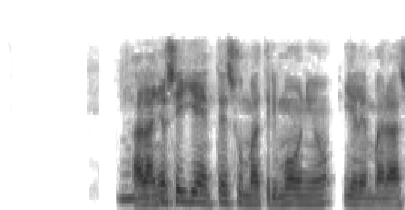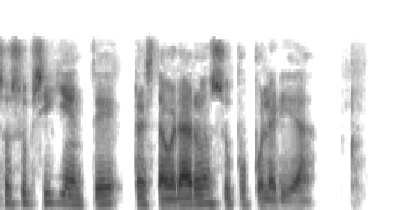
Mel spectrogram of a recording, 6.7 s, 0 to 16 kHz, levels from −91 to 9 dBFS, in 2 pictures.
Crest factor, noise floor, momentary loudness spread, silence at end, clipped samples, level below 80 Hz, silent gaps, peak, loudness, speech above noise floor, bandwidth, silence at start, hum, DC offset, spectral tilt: 18 dB; under -90 dBFS; 11 LU; 0.8 s; under 0.1%; -62 dBFS; 4.40-4.49 s; -2 dBFS; -18 LUFS; over 71 dB; 8.2 kHz; 1 s; none; under 0.1%; -3.5 dB/octave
